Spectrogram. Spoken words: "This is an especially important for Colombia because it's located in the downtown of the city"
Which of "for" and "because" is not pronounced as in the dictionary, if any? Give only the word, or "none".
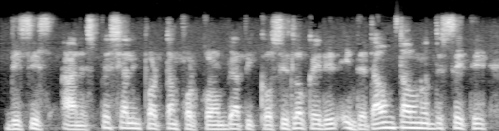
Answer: because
